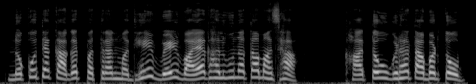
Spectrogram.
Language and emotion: Marathi, angry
